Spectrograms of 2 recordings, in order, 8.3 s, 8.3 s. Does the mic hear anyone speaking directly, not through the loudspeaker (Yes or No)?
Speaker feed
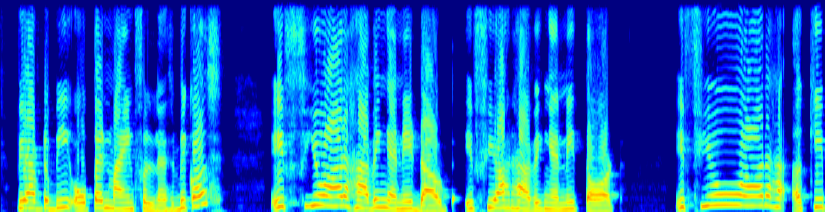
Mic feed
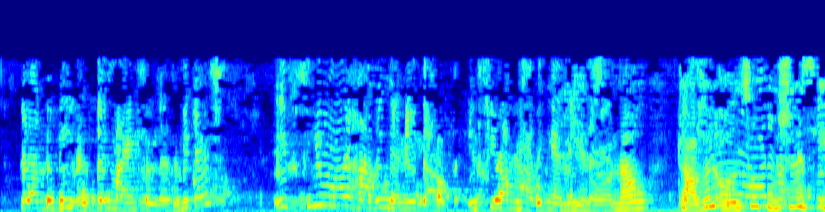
Yes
